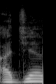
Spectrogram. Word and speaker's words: Adyen: Euh Adyen, c'est Adyen Adyen, c'est comme vous voulez.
